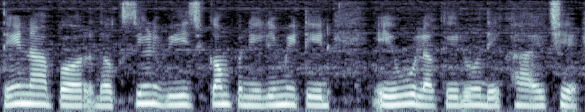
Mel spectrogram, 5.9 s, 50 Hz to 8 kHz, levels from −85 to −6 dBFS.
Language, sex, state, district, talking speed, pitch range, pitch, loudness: Gujarati, female, Gujarat, Valsad, 100 wpm, 170-195 Hz, 180 Hz, -14 LUFS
